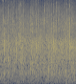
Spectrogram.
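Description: A church congregation applauding during a Filipino-language sermon, a dense, steady burst of clapping from many hands, loud and close, with no speech over it.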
